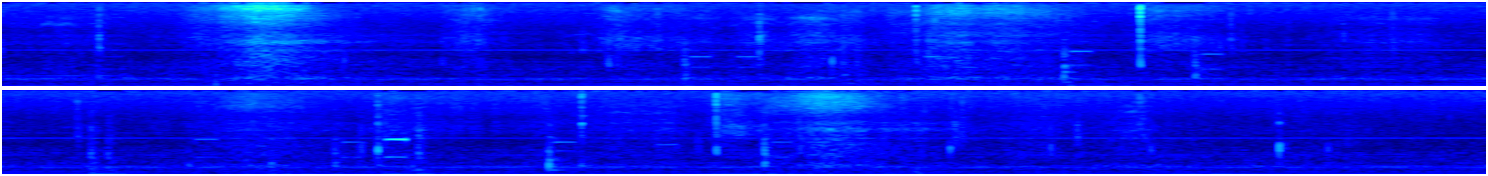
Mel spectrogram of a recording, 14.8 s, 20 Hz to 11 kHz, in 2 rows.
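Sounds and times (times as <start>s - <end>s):
low steady hum: 0.0s - 14.8s
telephone keypad dialing tones: 3.1s - 6.2s, 9.1s - 9.6s.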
